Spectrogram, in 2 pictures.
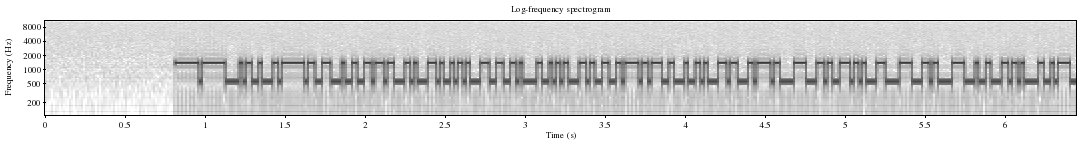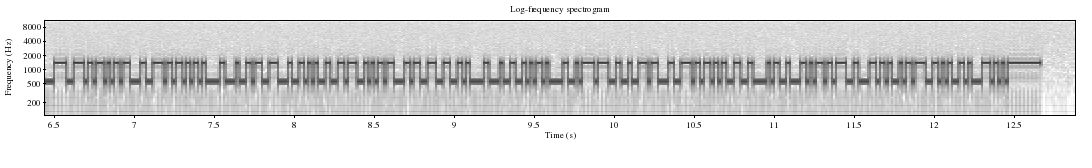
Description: RTTY (45.45 baud, 850 Hz shift), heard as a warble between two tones, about 1000 Hz centre. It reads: W PAZDZIERNIKU ZAKONCZONO NEGOCJACJE W SPRAWIE REGULACJI FUNDUSZY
